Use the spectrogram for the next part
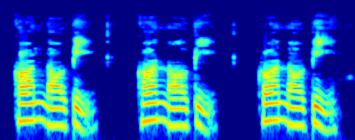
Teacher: Kot diakhiri dengan tiut, setelah itu diikuti kata yang diawali dengan nieun, maka tiutnya kalian rubah menjadi suara nieun. Dan cara pengucapan untuk kata ini menjadi konolpi, konolpi, konolpi.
